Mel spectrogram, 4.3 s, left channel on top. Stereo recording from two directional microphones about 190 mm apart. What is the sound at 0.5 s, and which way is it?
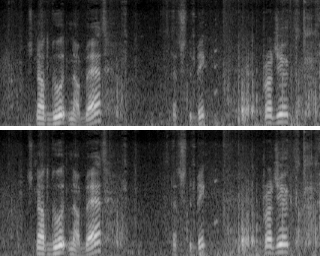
Speech, centre (ahead or behind).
